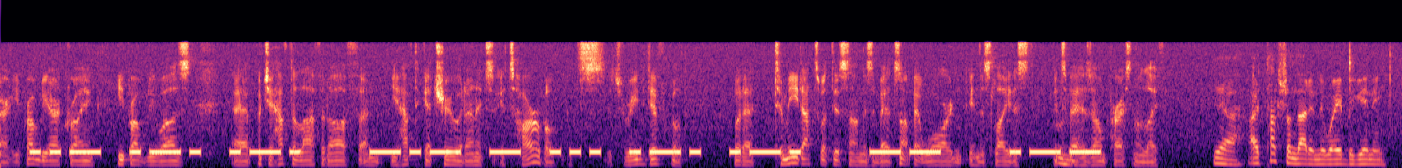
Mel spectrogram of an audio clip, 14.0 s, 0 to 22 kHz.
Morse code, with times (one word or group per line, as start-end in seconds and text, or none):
0.0-3.0 …
3.7-8.0 KTSRR
8.7-9.4 M
10.1-11.0 W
